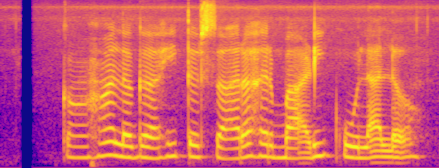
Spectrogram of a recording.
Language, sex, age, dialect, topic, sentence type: Chhattisgarhi, female, 51-55, Northern/Bhandar, agriculture, statement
